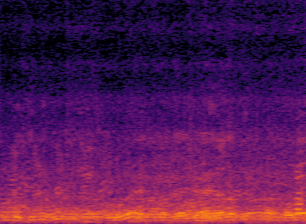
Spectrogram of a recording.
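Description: Faint voices of people talking in the background, no words clear, well below the announcer's loud call just before.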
